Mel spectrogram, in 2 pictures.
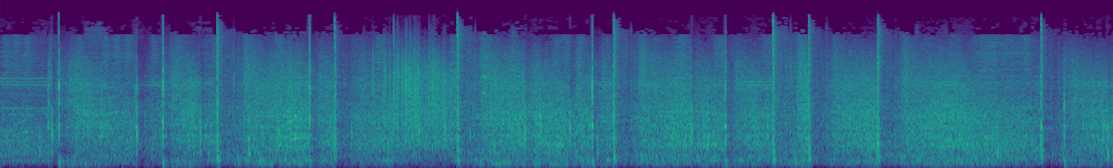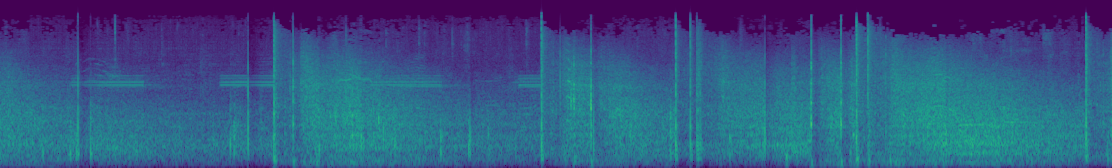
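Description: Aerial firework shells bursting overhead in a dense, irregular barrage of bangs, several a second, over a continuous din of the display.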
